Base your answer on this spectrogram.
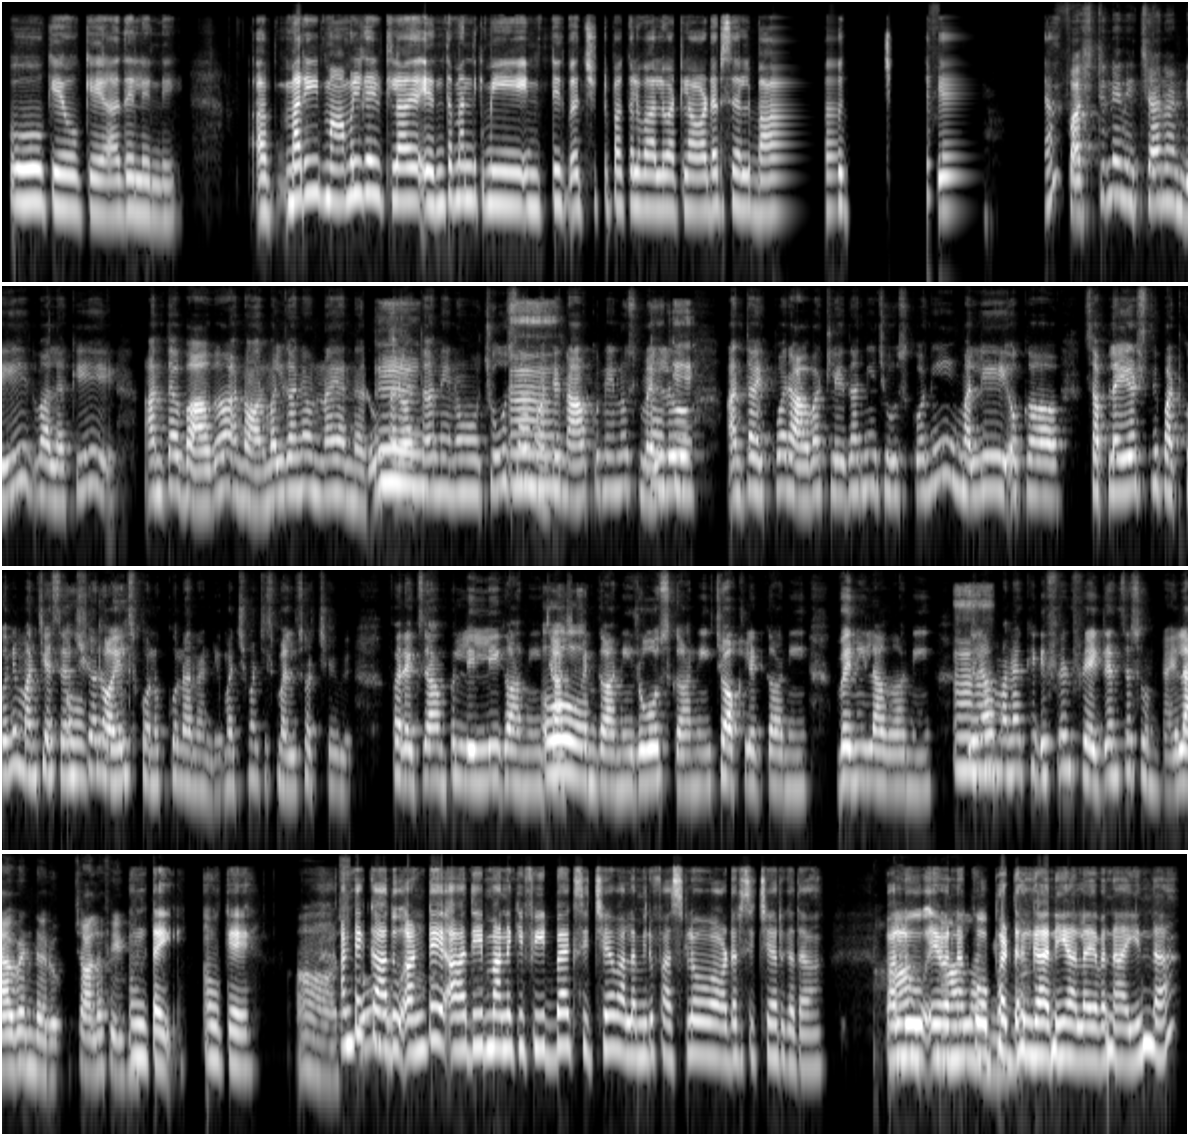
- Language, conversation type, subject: Telugu, podcast, మీరు ఇటీవల చేసిన హస్తకళ లేదా చేతితో చేసిన పనిని గురించి చెప్పగలరా?
- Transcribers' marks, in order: in English: "ఆర్డర్స్"; other background noise; in English: "ఫస్ట్"; distorted speech; in English: "నార్మల్‌గానే"; in English: "స్మెల్"; in English: "సప్లయర్స్‌ని"; in English: "ఎసెన్షియల్ ఆయిల్స్"; in English: "స్మెల్స్"; in English: "ఫర్ ఎగ్జాంపుల్ లిల్లీ"; in English: "జాస్మిన్"; in English: "రోజ్"; in English: "చాక్లెట్"; in English: "వెనిల్లా"; in English: "డిఫరెంట్ ఫ్రేగ్రెన్సెస్"; in English: "లావెండర్"; in English: "ఫేమస్"; in English: "సో"; in English: "ఫీడ్‌బ్యాక్స్"; in English: "ఫస్ట్‌లో ఆర్డర్స్"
